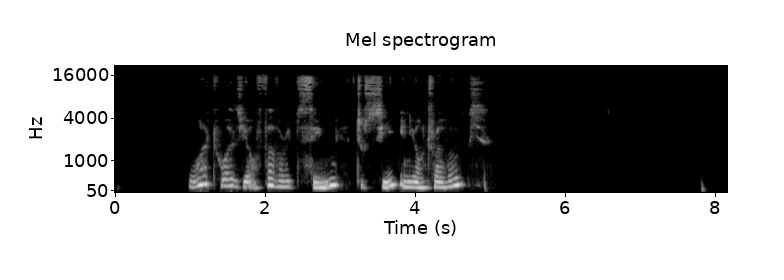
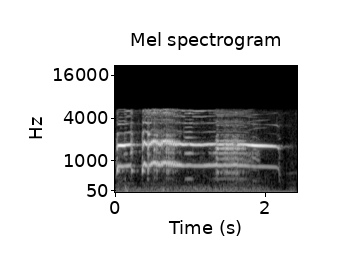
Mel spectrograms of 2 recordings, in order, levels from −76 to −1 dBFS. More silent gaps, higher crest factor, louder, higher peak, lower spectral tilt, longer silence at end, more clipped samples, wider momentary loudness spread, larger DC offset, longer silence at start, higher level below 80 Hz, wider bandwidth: first, 5.39-5.73 s, 6.00-6.06 s, 6.29-6.33 s, 6.89-6.93 s, 7.09-7.23 s, 7.34-7.39 s, 7.46-7.51 s, 7.64-7.68 s vs none; about the same, 16 dB vs 12 dB; second, -22 LUFS vs -12 LUFS; second, -8 dBFS vs -2 dBFS; first, -6 dB/octave vs 0.5 dB/octave; about the same, 0.3 s vs 0.25 s; neither; first, 13 LU vs 6 LU; second, under 0.1% vs 0.4%; first, 1 s vs 0 s; second, -64 dBFS vs -50 dBFS; first, 16.5 kHz vs 5.4 kHz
